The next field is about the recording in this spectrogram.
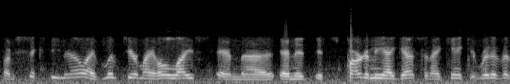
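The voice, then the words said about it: Chicago accent. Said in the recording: “we hear that great Chicago accent”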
